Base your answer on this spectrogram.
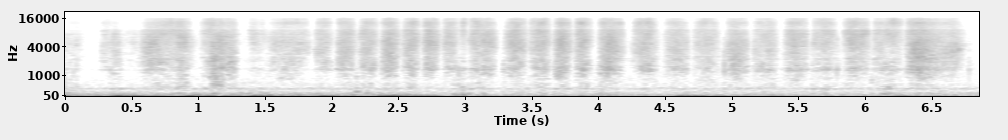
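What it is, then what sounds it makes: Foam shoe insole being rubbed. A thin, flexible red-topped foam shoe insole is held in both hands while fingertips rub and scratch its surface. The result is a quiet, rapid series of dry, hissy scraping strokes over a steady low hum.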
